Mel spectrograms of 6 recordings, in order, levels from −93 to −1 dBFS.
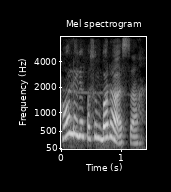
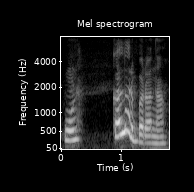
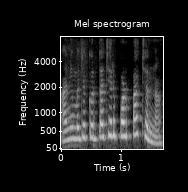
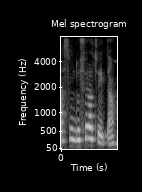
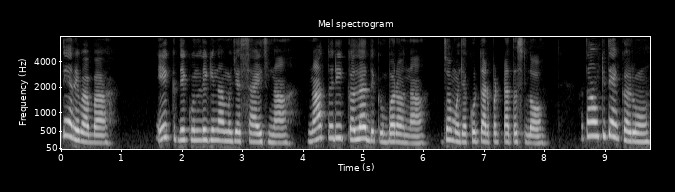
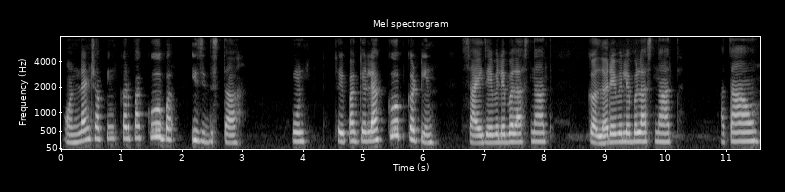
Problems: background sounds at intervals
